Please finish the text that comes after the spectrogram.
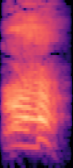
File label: MALE OUCH; Male Vocal sounds; Pain; Voice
